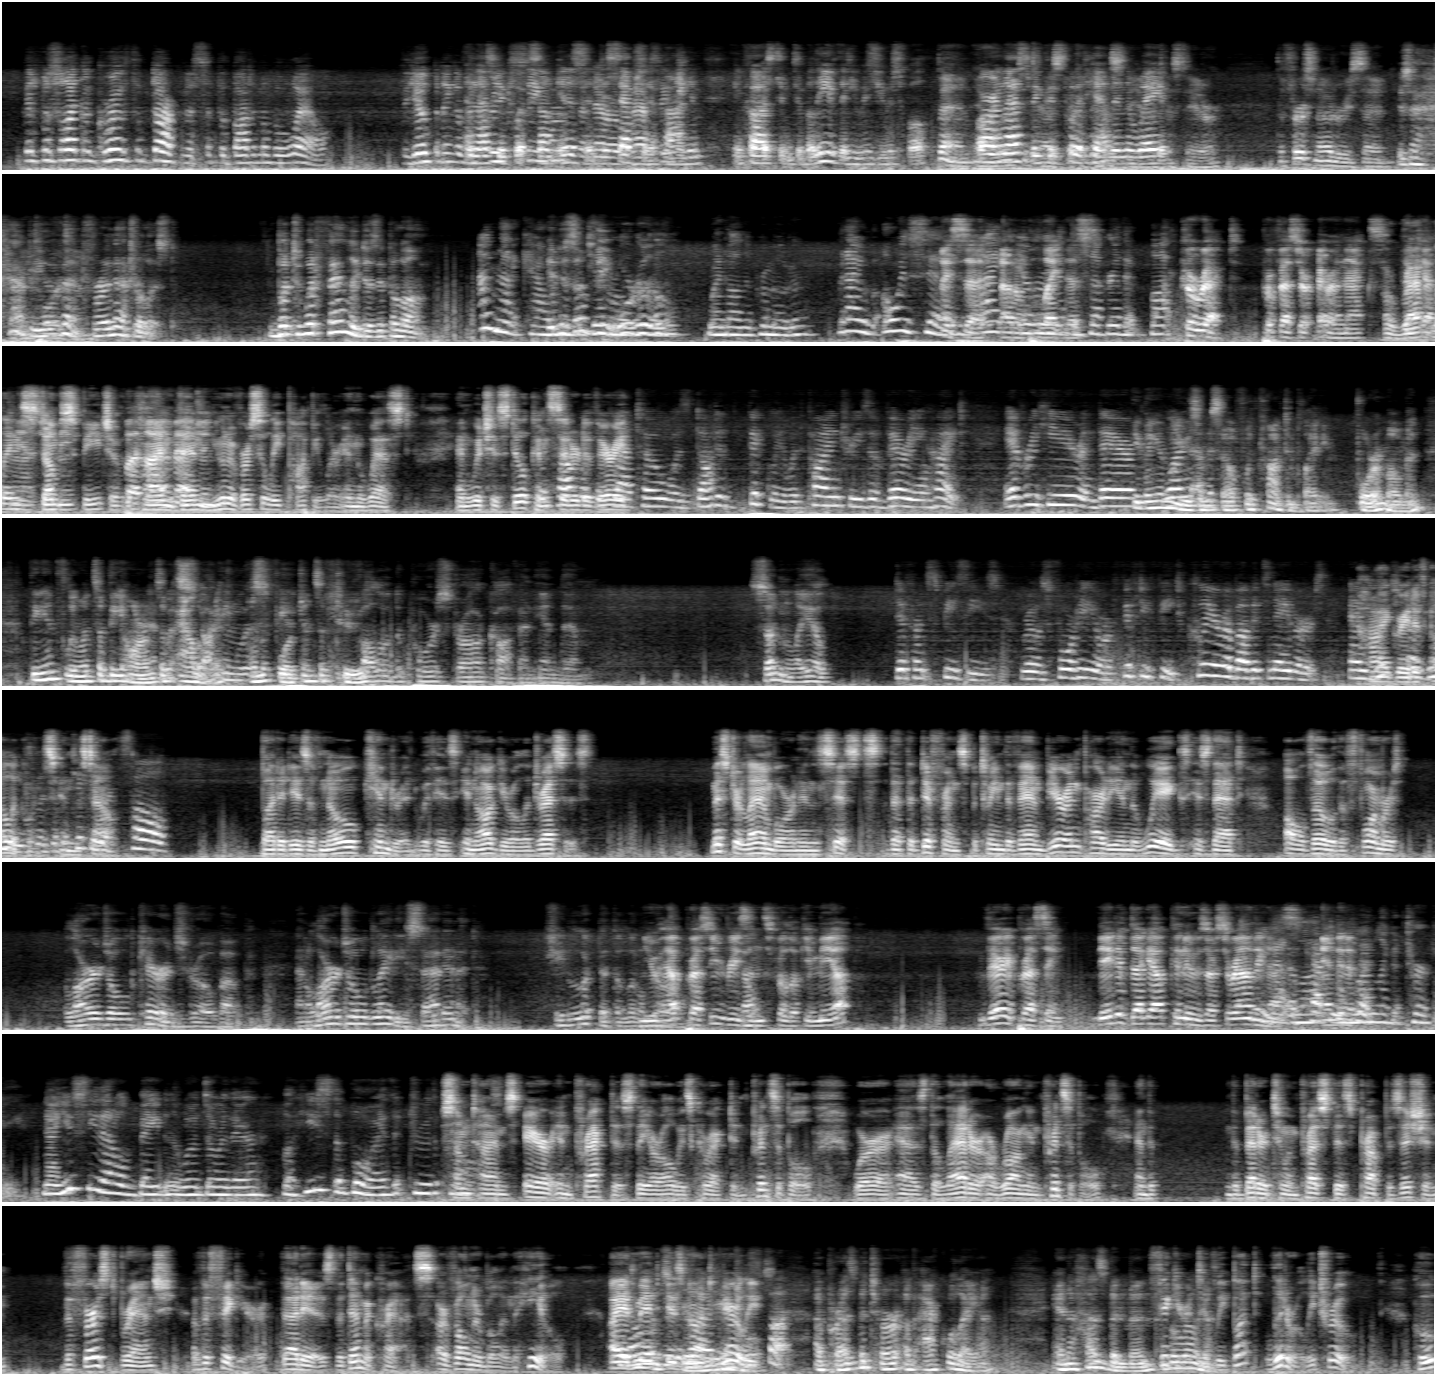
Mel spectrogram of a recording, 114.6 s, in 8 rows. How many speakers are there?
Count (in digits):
10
